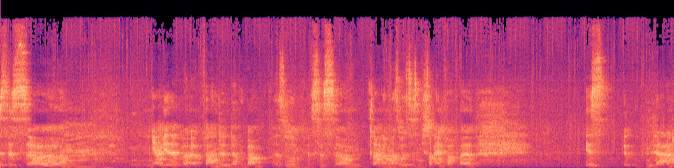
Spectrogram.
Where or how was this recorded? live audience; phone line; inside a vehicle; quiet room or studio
live audience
